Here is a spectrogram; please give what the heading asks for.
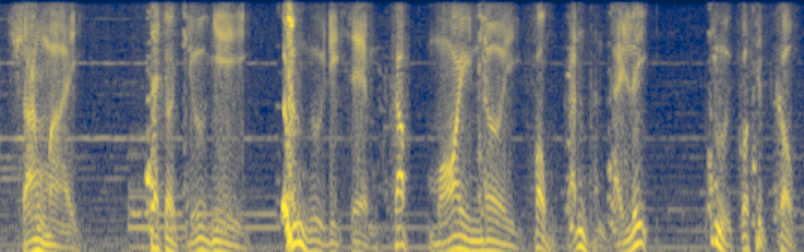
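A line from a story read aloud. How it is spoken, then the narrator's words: Smiling speech. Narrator (Vietnamese): Bảo Định Đế mỉm cười nói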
